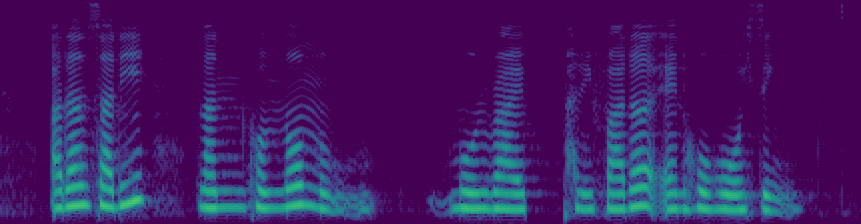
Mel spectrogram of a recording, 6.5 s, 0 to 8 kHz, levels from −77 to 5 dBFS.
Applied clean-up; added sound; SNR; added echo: none; none; none; none.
